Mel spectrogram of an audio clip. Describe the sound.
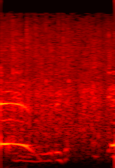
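A short burst of steady applause from a group of hands, with a bright vocal whoop at the start and voices mixed in, lasting about a second.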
